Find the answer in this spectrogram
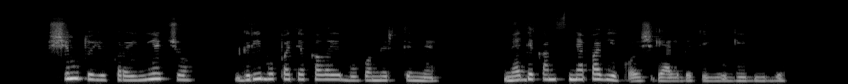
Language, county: Lithuanian, Telšiai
